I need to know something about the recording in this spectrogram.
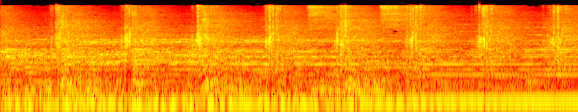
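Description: Live pop band playing an instrumental stretch of the song, with a heavy bass and a steady drum beat of about two hits a second, and the crowd cheering over it.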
